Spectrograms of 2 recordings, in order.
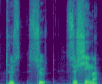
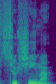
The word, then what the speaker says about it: Tsushima: Tsushima. I think you have to say it fast. You can't pronounce it all. Ghost of Tsushima.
